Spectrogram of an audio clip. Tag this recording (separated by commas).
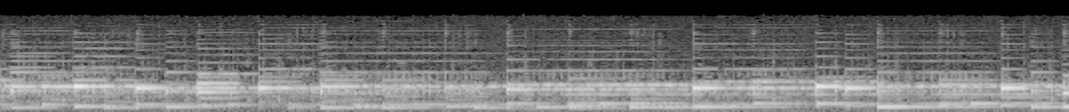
Music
